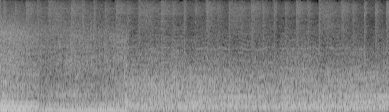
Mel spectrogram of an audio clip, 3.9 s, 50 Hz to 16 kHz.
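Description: A 1951 Ferrari 212 Export race car in a racing video game, its engine droning steadily at close range, with a higher rising tone that drops away early on before a constant rumble continues.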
